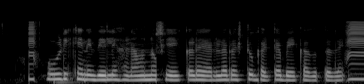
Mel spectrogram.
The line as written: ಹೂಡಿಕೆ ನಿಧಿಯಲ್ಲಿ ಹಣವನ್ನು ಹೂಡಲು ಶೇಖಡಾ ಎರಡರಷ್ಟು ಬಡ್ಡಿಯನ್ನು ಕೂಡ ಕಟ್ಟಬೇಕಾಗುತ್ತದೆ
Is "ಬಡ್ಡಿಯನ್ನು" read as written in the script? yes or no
no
